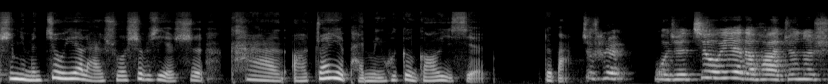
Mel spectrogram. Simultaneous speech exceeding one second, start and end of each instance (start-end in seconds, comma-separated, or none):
none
